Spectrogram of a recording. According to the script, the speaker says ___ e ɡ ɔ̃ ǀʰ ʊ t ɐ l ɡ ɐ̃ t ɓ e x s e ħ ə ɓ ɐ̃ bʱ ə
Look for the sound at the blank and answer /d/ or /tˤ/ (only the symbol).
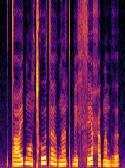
tˤ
